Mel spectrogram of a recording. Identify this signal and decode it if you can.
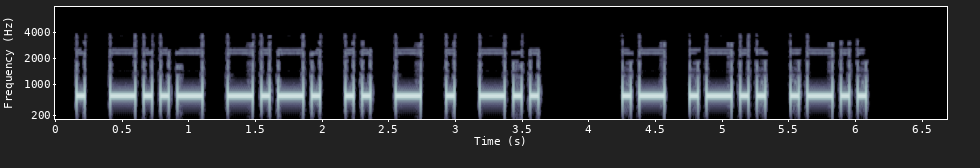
Morse code, heard as a keyed tone, about 19 wpm, 700 Hz. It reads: EXCITED ALL
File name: Book One / 10-Chapter 10 - 19 WPM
